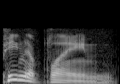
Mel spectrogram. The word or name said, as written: peneplain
